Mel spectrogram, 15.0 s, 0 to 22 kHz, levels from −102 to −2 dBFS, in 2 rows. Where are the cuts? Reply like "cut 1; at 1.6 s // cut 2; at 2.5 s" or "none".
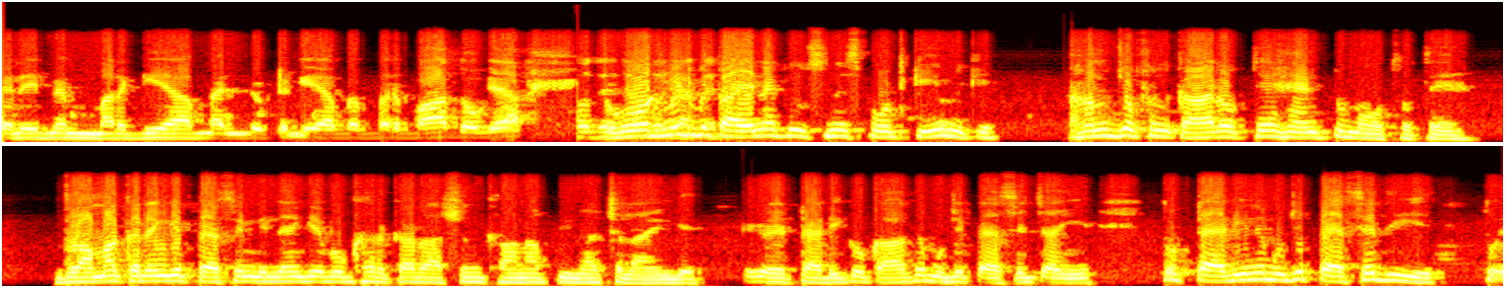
cut 1; at 2.8 s // cut 2; at 5.2 s // cut 3; at 11.2 s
